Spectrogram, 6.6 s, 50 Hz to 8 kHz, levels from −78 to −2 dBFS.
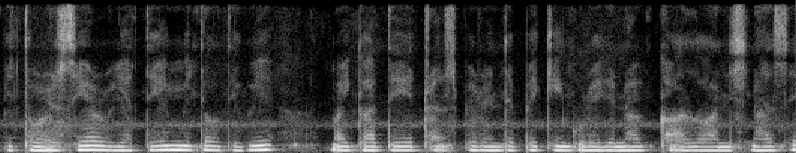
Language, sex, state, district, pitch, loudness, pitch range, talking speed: Nagamese, female, Nagaland, Kohima, 205 Hz, -14 LUFS, 200-220 Hz, 100 wpm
